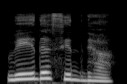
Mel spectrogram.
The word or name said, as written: ವೇದಸಿದ್ಧ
